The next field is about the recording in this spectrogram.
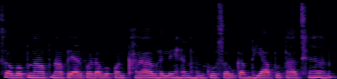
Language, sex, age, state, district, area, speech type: Maithili, female, 60+, Bihar, Samastipur, rural, spontaneous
